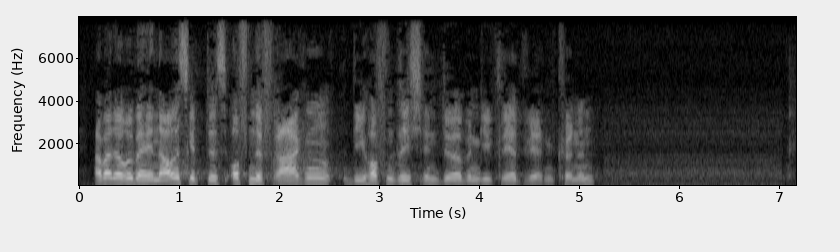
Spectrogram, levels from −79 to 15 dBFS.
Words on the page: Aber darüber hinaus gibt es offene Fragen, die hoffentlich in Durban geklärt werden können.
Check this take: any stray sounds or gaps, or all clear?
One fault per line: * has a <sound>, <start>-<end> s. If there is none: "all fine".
all fine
